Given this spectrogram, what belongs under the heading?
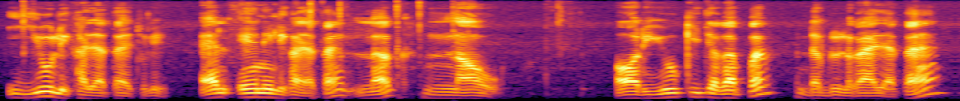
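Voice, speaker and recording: Names are spelled out one letter at a time, each repeated, by a calm young man teaching spelling. His pitch is fairly low.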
